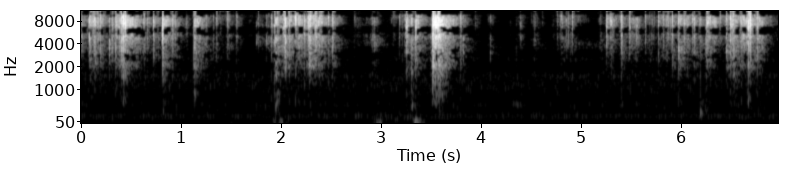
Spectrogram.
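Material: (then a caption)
Soap. A small craft knife blade cuts and scrapes the edge of a solid green bar of dry soap held in the hand, breaking off brittle flakes and cubes. Bright, dry crunches and crackly scrapes come in irregular bursts separated by quiet gaps, over a faint steady low hum.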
